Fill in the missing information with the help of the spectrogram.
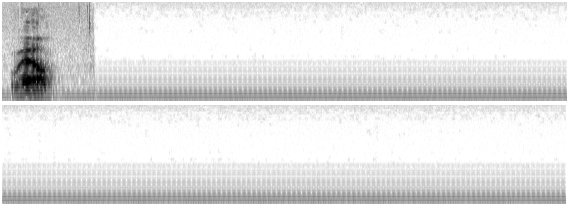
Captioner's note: silent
